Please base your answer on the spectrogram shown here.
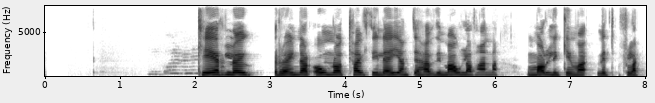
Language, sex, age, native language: Icelandic, female, 40-49, Icelandic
